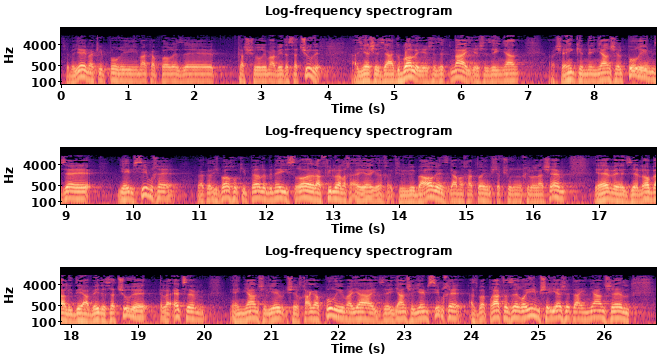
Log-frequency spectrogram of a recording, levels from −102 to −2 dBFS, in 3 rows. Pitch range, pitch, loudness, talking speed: 110-140 Hz, 120 Hz, -17 LUFS, 160 wpm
